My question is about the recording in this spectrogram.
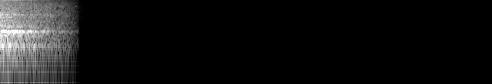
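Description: Complete silence after the audio cuts out: a brief tail of room sound and voice from the previous clip stops dead under half a second in.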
